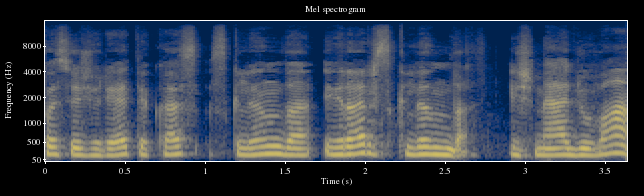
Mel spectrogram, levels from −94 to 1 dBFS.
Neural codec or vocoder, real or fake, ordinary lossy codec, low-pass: autoencoder, 48 kHz, 128 numbers a frame, DAC-VAE, trained on Japanese speech; fake; AAC, 48 kbps; 14.4 kHz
